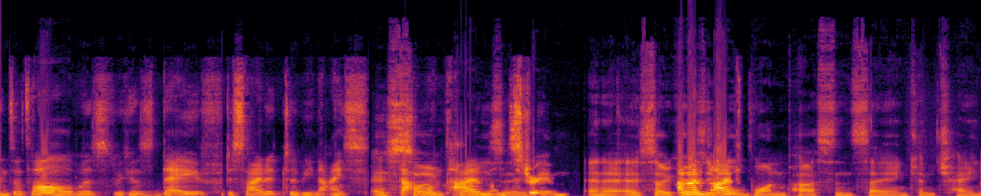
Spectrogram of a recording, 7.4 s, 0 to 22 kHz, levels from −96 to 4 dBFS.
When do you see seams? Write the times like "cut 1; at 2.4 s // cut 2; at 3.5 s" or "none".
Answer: none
